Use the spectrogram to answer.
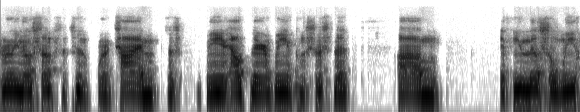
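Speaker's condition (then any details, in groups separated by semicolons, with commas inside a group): Cleft lip and palate; popliteal pterygium syndrome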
